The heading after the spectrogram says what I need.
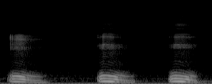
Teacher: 영어에서 약화됐을 때는 으. 입천장에 혀가 좀 가까이 가면서 양 옆에 있는 어금니에 혀 양 날개가 닿습니다.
